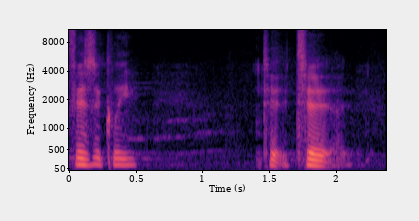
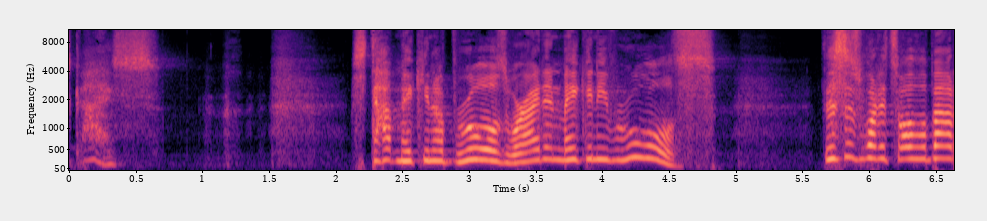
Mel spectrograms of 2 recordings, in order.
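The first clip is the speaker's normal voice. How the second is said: higher, louder, slowed-down plea; impassioned Jesus; 8 semitones higher, 4 dB louder than usual. Retold or imitated. Jesus urges the Pharisees, fervent high pleading. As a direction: preach it as Jesus with fervour. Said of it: "Jesus' little sermon".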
